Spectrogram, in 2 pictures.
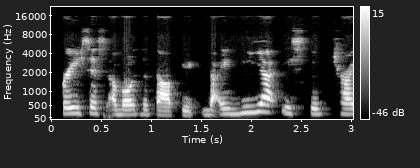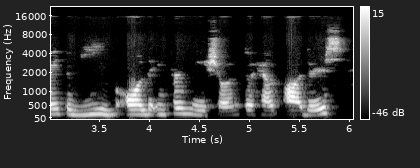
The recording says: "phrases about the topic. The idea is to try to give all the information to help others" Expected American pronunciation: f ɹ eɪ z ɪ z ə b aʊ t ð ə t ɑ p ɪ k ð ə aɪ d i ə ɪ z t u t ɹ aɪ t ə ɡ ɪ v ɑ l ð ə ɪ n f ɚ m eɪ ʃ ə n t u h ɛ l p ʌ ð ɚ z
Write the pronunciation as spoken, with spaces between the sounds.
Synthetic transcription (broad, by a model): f ɹ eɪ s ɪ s ə b aʊ t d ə t ɑ p ɪ k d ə aɪ d i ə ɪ s t u t ɹ aɪ t ə ɡ ɪ v ɑ l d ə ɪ n f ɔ m eɪ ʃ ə n t u h ɛ l p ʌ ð ɚ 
